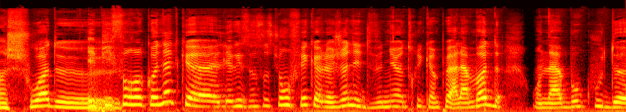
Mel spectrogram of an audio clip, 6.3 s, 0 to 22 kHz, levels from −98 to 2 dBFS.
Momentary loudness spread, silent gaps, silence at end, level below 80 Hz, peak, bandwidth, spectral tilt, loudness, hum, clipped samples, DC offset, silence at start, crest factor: 9 LU; none; 0 s; -46 dBFS; -8 dBFS; 17.5 kHz; -5 dB/octave; -25 LUFS; none; under 0.1%; under 0.1%; 0 s; 16 dB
